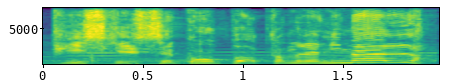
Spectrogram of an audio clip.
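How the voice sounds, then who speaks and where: Eccentric scheming professor, high-pitched, very animated, pedantic, theatrical, cartoon. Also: male voice, normal speed, creaky, heavily acted. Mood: smug, scheming. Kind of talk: dubbed cartoon acting. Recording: loud music behind the voice.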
